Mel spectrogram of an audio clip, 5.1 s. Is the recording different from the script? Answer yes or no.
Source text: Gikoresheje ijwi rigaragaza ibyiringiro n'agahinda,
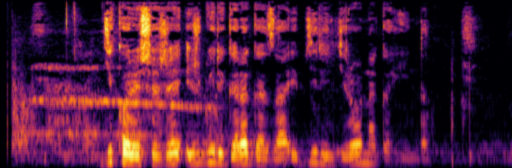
no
